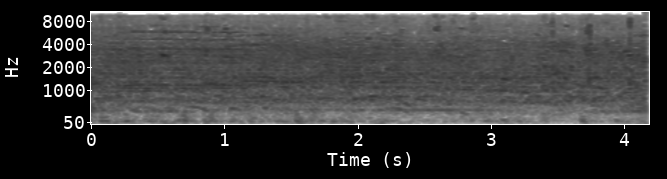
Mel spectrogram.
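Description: Basketball dribbled on a hardwood court, a few bounces heard over steady arena crowd noise.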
